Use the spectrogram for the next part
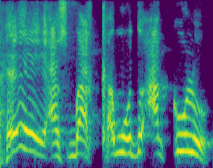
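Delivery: high, loud calling voice of the wood; wood speaking to the ashtray. Acted. The wood calling out to its ashtray, high and loud. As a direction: call out to the ashtray, pitched well up and loud. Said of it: "Maka si asbak kayu".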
